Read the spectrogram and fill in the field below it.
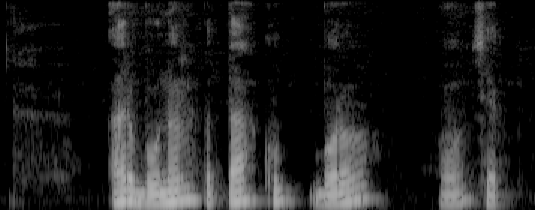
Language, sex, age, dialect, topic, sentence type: Magahi, male, 18-24, Northeastern/Surjapuri, agriculture, statement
